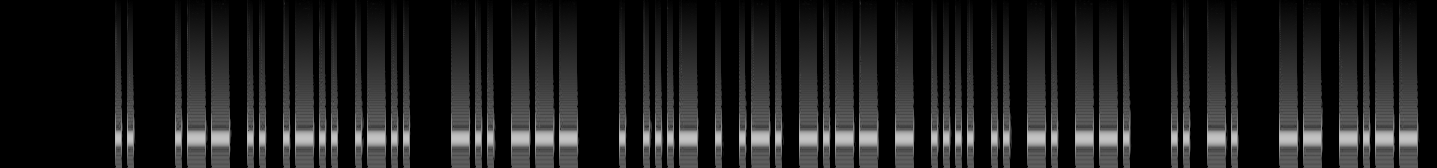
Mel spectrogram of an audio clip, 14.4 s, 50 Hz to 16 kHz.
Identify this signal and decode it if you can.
Morse code, heard as a keyed tone, about 21 wpm, 700 Hz. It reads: I WILL DO EVERYTHING IN MY
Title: Sentences with 8-Word Phrases - Spoken Beginning - 20wpm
